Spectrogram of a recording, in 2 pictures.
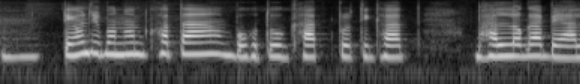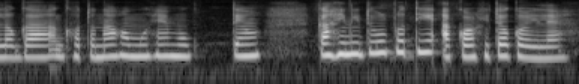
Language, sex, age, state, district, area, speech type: Assamese, female, 18-30, Assam, Jorhat, urban, spontaneous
